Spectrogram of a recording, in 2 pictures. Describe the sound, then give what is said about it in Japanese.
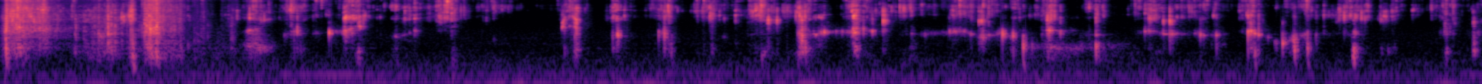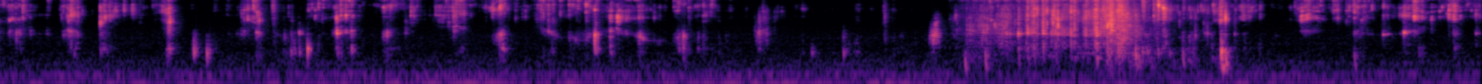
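Crunchy biting and chewing, a steady run of sharp crackling bites and mouth sounds over about thirty seconds, with louder crunching bursts near the start and toward the end. No one speaks. “今日は上腕二頭筋にがっついちゃおう。”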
